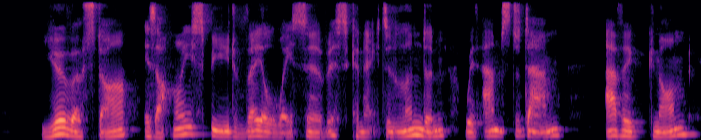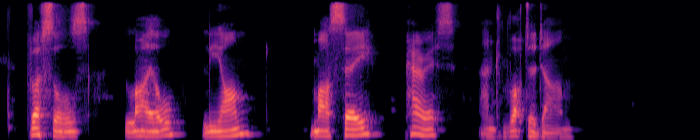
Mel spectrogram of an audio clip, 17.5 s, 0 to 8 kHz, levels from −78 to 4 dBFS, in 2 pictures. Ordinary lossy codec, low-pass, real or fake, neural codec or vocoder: none; 7.2 kHz; fake; codec, 16 kHz, 2 kbps, X-Codec, HuBERT features, trained on balanced general audio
